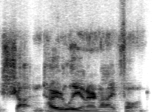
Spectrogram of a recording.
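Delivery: normal talking voice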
